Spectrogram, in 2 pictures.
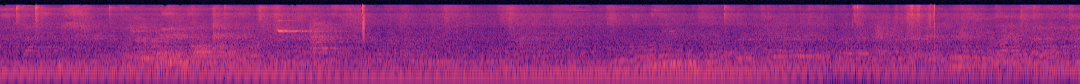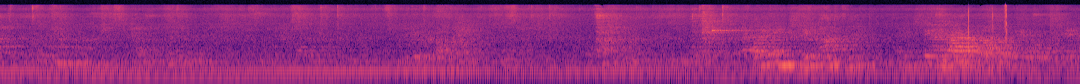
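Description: Steady low hum with faint, indistinct voices talking in the background; a voice comes up louder near the end.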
